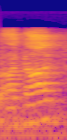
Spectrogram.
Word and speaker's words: Agag: Exalted over Agag shall be his king, and upraised shall be his kingdom.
